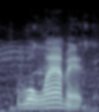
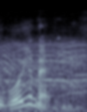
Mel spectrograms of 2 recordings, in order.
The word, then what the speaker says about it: Willamette: yeah ask know everything I think some people probably think it might be William it but yeah Chris sabato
